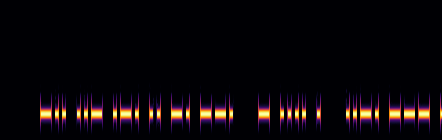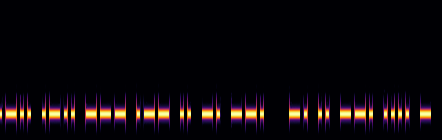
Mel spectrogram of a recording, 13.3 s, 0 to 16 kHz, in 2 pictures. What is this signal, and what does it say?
Morse code, heard as a keyed tone, about 22 wpm, 700 Hz. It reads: DURING THE FOLLOWING NIGHT
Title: Sentences from Top 1000 Words - Review Part 4 - 22wpm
